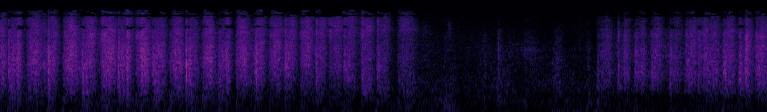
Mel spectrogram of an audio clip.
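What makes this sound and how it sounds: A green plastic-bristle push broom scrubs a small, oval, red, fringed woven fabric rug lying wet and foamy on the floor. Rapid, rhythmic, bright, bristly rubbing strokes come about four per second, ease into a softer, quieter stretch midway, then pick back up at full pace.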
